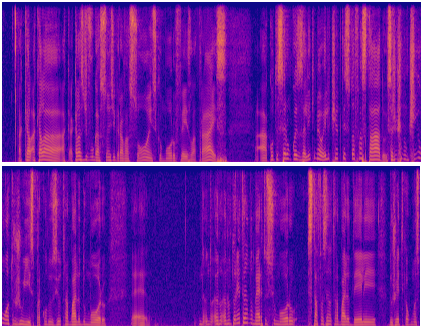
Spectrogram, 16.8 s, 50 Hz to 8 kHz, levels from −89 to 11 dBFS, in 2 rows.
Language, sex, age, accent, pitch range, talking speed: Portuguese, male, 30-49, Brazilian, 125-180 Hz, 205 wpm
